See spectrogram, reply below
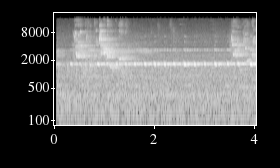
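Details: A male buff-crested bustard at a zoo gives harsh, raspy squawks in two bursts, prompted by a nearby Micronesian kingfisher calling, over a steady high whine in the background.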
